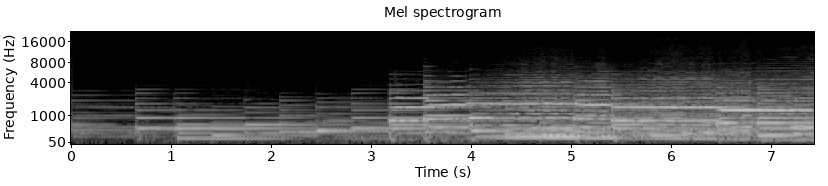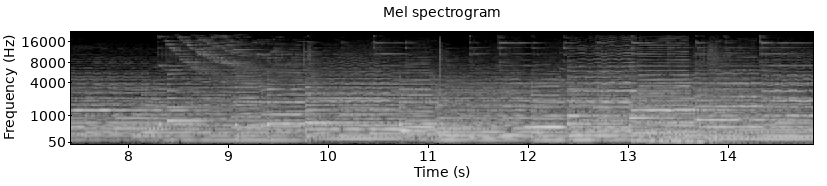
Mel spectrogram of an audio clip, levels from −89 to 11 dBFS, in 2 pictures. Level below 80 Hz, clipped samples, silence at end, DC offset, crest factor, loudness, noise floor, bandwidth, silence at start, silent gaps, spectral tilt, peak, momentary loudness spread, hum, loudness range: -40 dBFS; under 0.1%; 0 s; under 0.1%; 16 dB; -17 LUFS; -43 dBFS; 19.5 kHz; 0 s; none; -6 dB/octave; -2 dBFS; 16 LU; none; 9 LU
